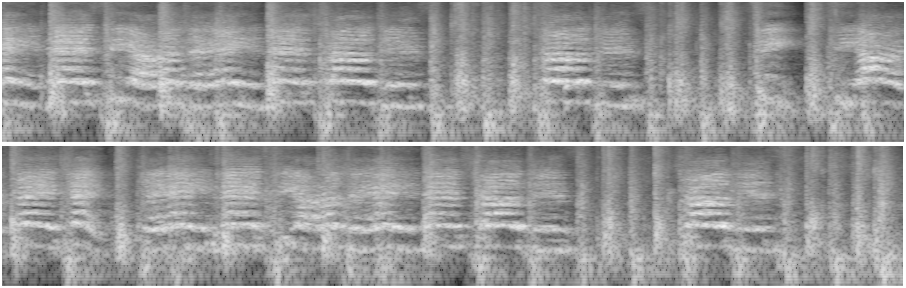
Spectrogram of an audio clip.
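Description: A group of teenage girls chanting a cheer in unison over rhythmic hand claps, which keep a steady beat of a couple of claps a second throughout.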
